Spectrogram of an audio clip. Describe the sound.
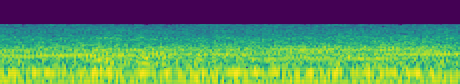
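Steady engine and road rumble from the back seat of a car driving along, a continuous even drone with a low hum underneath and no distinct events or voices.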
